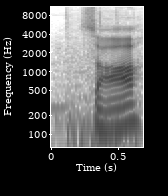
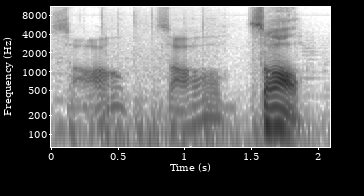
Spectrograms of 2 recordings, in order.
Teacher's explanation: And you put like an L sound at the end.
